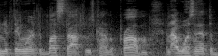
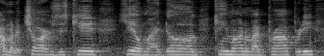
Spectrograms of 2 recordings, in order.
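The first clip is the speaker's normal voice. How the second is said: pissed-off dog owner; 5 semitones higher than usual. Retold or imitated. Storyteller imitating dog owner complaining to cops, mildly pissed off. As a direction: lightly play the outraged owner pressing charges. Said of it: "'cause he was pissed".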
